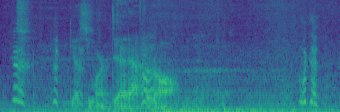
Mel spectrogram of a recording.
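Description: A young man speaks with strain, close by.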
